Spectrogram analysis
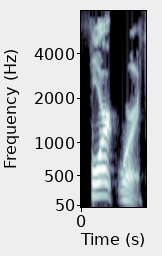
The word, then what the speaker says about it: Fort Worth: Fort Worth. We keep both the R's, Bernard. Fort, get that or, and were. So the ORs are different.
